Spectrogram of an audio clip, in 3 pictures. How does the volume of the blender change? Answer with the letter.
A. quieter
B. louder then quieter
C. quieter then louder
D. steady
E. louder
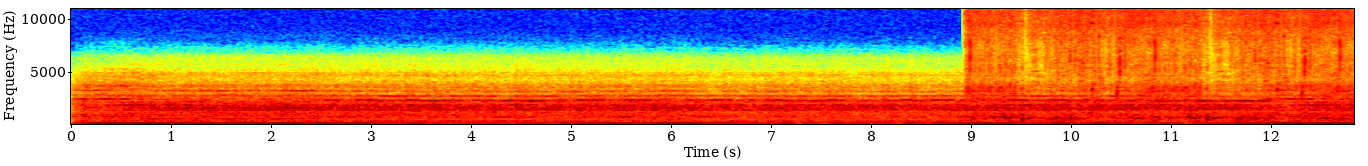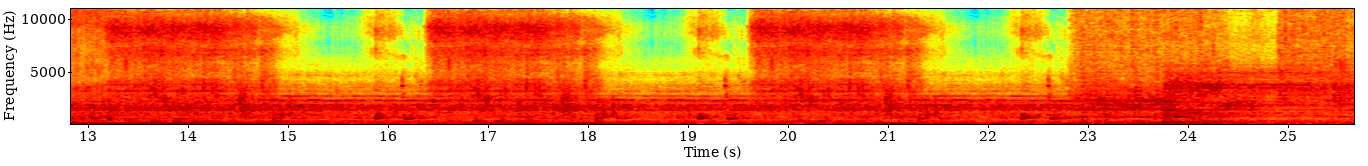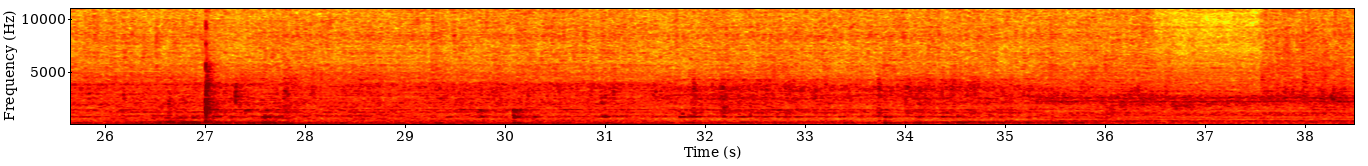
D.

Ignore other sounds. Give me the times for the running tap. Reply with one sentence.
The running tap can be heard from 8.9 to 38.4 s.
